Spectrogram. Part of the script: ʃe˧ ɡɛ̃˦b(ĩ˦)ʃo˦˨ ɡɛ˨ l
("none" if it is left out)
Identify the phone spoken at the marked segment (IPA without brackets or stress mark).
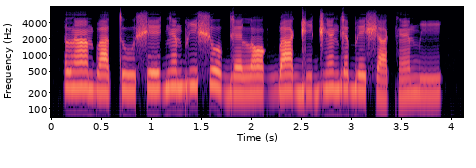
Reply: i˦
